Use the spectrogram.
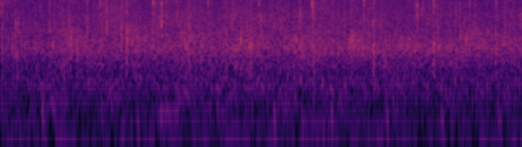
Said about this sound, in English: Let's clap for that.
